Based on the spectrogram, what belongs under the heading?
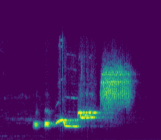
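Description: A Wood Thrush sings one flute-like phrase: a few clear low notes, a rising slurred whistle, then a shimmering high trill to finish.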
